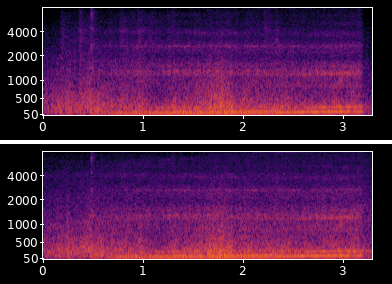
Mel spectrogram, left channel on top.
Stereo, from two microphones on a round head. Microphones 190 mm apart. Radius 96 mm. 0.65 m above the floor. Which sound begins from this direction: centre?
A siren, at 0.5 s.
